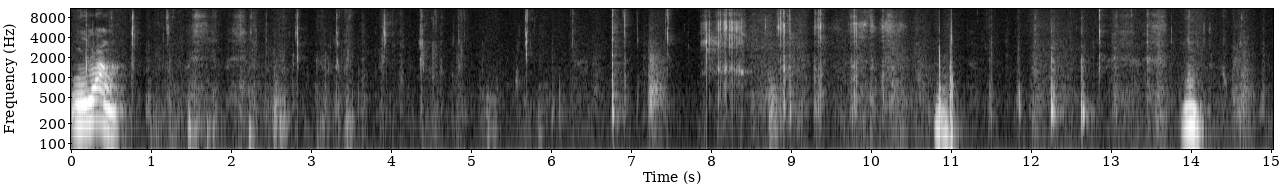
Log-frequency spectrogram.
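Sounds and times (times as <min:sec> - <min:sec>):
wet chewing: 0:00.7 - 0:10.4, 0:11.4 - 0:15.0
vegetable crunching: 0:02.2 - 0:10.4.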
